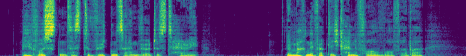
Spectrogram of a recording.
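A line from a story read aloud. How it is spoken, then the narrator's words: Murmuring. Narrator (German): Hermine sagte leise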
